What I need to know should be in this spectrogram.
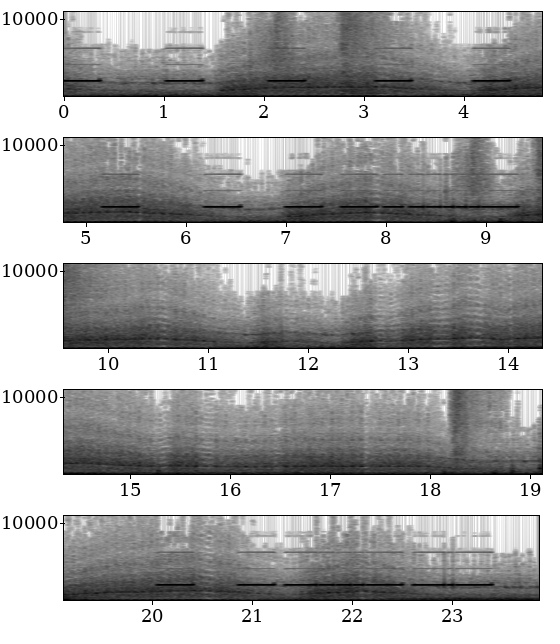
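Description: A truck engine revs up and down over and over.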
